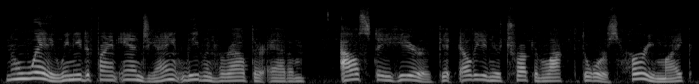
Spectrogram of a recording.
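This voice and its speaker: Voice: mid-range voice, expressive, moderate pace, distant mic, natural voice, low-quality recording. A little off the mic comes a storyteller's take on a frightened young man in a horror story. He is urgent and protective, exclaiming in panic. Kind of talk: amateur dramatic story reading.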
